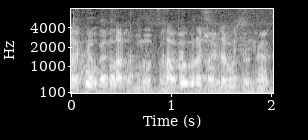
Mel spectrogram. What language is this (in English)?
Hebrew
